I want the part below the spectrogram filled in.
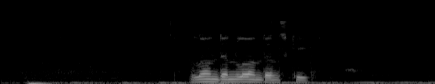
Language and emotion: Russian, neutral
